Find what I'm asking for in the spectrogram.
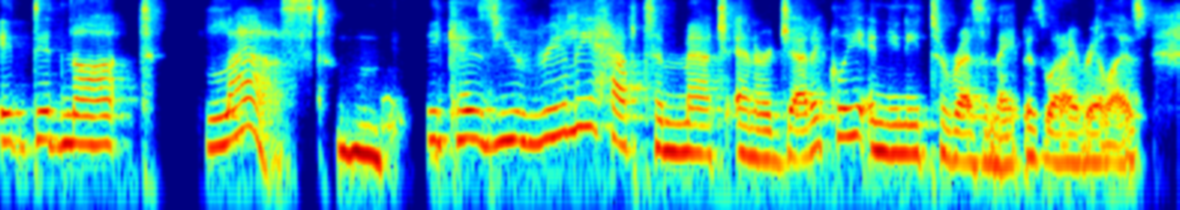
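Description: This woman talks at a moderate pace with a fairly high pitch and very wide pitch swings. Her voice is somewhat breathy, and her loudness stays very even. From Middle East. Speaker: image consultant and speaker. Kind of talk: interview.

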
